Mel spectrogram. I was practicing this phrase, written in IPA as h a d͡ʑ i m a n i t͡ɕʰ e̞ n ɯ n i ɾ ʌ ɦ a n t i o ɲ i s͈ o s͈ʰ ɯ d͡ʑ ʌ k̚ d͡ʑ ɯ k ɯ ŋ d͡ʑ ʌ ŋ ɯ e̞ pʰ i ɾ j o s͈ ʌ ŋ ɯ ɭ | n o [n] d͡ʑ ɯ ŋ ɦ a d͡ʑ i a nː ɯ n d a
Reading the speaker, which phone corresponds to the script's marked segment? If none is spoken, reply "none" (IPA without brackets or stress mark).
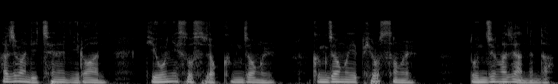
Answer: n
